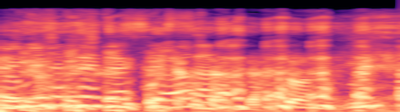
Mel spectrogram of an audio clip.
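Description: Speech only: several voices talking over one another, with some laughter.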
